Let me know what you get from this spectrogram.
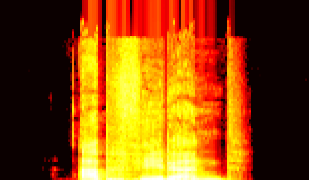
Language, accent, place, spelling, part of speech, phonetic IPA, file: German, Germany, Berlin, abfedernd, verb, [ˈapˌfeːdɐnt], De-abfedernd.ogg
- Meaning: present participle of abfedern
